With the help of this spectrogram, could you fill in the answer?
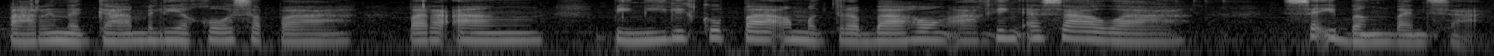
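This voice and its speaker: A man's voice: sits high, steady tone, normal speed, natural voice. Earnest, sorrowful husband narrating over music played by a man. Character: wronged husband narrating his letter of heartache. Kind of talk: first-person radio drama narration. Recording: music bed behind the voice.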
